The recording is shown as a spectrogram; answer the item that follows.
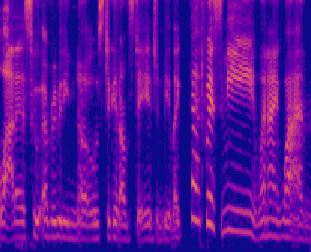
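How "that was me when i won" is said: put-on slow, drawn-out old lady character voice. Retelling what an older woman said on stage, imitating Gladys's voice. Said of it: "I don't know why I did that voice".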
